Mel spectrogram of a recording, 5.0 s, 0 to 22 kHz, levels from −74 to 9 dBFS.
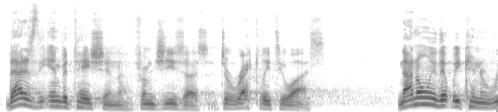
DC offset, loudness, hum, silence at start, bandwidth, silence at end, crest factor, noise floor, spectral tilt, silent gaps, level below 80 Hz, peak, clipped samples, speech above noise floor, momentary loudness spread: under 0.1%; -29 LUFS; none; 0.05 s; over 20 kHz; 0 s; 20 dB; -62 dBFS; -4.5 dB/octave; none; -72 dBFS; -10 dBFS; under 0.1%; 33 dB; 11 LU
